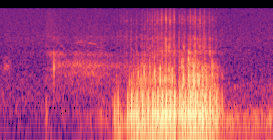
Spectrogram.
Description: snoring!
